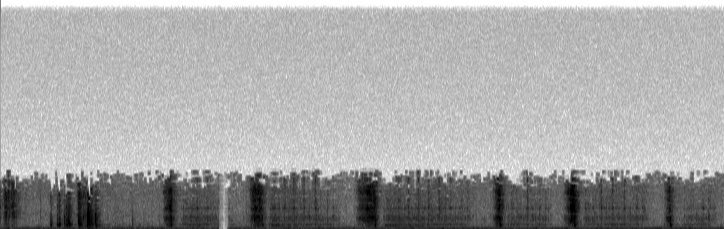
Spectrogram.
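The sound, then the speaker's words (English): Pages of a telephone book flip as someone looks up a phone number, a run of quick, papery rustles, about eight or nine irregular swishes over a low steady hum, with no talking. “The sound of the flipping pages.”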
